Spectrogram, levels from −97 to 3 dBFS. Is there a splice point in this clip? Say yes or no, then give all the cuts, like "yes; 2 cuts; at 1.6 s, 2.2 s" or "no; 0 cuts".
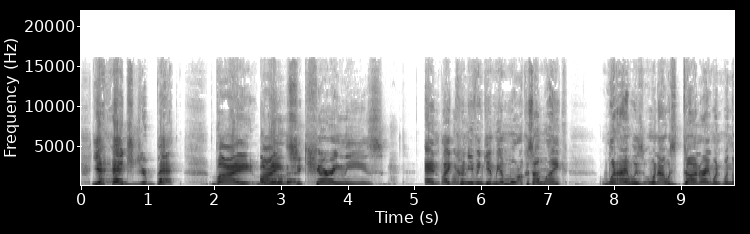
no; 0 cuts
